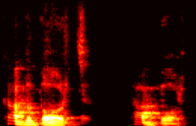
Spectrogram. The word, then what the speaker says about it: cupboard: here in unstressed syllables Polish people tend to pronounce them fully so monitor certificate uh London or London comfortable C aboard um long o is often in replaced with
